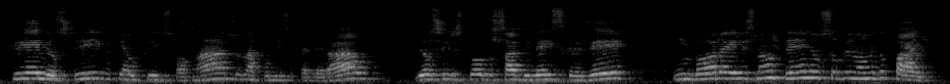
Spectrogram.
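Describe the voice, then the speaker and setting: The speaker talks fairly slowly. Audible room echo surrounds the voice. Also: woman, fairly high pitch for a woman, ordinary pitch variation. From Piauí, northeastern Brazil. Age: 90s. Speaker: veteran street runner. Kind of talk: interview.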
